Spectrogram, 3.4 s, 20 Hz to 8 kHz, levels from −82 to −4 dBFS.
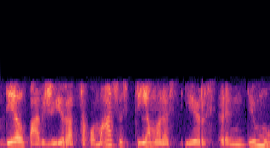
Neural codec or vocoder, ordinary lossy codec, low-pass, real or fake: none; AAC, 16 kbps; 7.2 kHz; real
